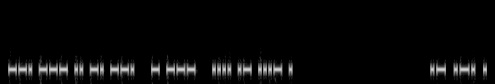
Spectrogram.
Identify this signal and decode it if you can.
Morse code, heard as a keyed tone, about 44 wpm, 700 Hz. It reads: GOING TO HAVE ARE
